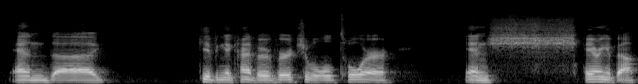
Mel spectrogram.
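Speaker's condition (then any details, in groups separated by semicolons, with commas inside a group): Stuttering; formerly on receiving end of stuttering support groups, NSA local chapters; talks more freely about and advertises stuttering, less ashamed since joining Stutter Social hangouts; prolonged sounds, blocks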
